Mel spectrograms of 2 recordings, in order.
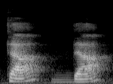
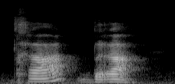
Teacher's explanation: Alors une astuce que je vous donne, vous n'êtes pas obligés de la suivre mais c'est une astuce qui est très bien, c'est que vous essayez de faire le T et le D avec la langue en bas, collée derrière les dents de devant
